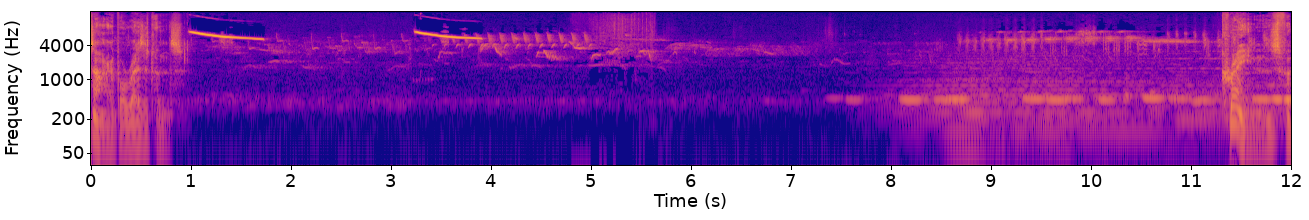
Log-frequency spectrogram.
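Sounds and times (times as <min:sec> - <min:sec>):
bird trill: 0:00.9 - 0:12.0
soft bird twittering: 0:00.9 - 0:12.0
bird whistling call: 0:03.2 - 0:04.2, 0:07.5 - 0:12.0.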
